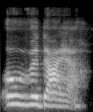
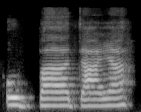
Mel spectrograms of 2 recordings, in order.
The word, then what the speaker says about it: Ovadia: to ovadia okay so it's not obadia or OA or obad it's OA OA um in Hebrew the bees sound like these for you Southerners oad that's how you say it oada not OB um okay let's get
